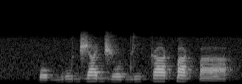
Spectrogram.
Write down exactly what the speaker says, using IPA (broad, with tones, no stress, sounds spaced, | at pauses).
k͡p o˧ ɡ͡b u˦ d͡ʒ a˦ d͡ʒ o˧ d i˧ k a˦ k͡p a˦˨ k͡p a˨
